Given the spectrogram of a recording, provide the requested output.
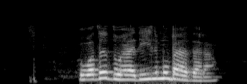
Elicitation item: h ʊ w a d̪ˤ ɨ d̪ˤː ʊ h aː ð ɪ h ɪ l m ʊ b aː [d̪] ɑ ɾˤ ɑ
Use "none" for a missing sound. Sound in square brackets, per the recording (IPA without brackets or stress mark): d̪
